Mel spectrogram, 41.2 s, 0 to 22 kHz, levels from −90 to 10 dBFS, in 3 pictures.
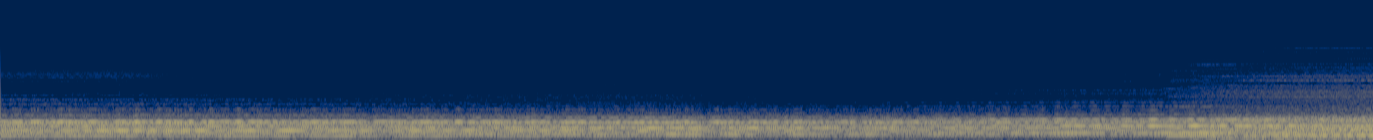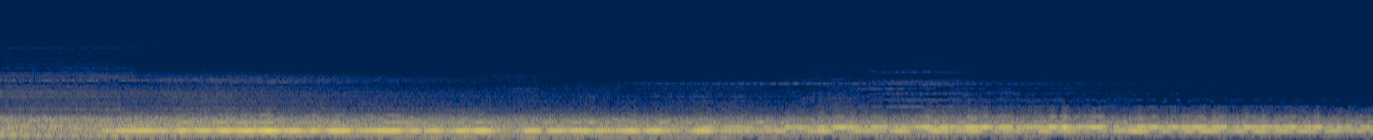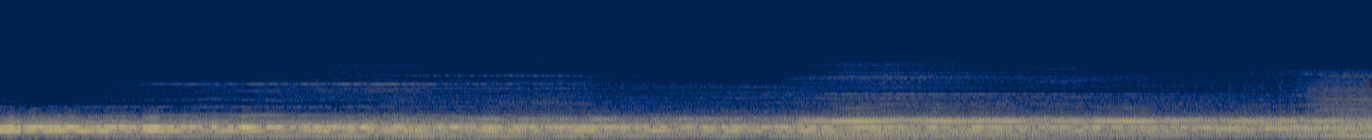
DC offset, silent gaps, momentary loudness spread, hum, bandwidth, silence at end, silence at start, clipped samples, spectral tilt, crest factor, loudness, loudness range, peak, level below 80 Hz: under 0.1%; none; 13 LU; none; 1.7 kHz; 0 s; 0 s; under 0.1%; -15 dB/octave; 18 dB; -23 LUFS; 13 LU; -6 dBFS; -48 dBFS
